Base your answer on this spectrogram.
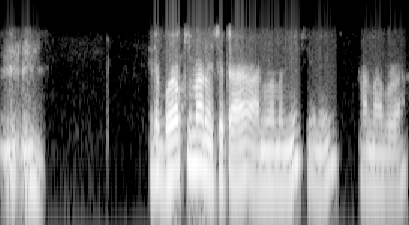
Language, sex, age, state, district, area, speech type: Assamese, male, 60+, Assam, Morigaon, rural, conversation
